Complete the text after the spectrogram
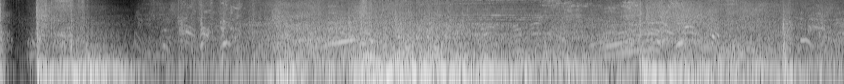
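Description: Flames roar and sparks crackle.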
